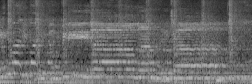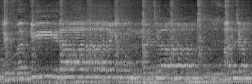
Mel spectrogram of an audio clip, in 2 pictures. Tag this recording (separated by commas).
Female singing, Music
